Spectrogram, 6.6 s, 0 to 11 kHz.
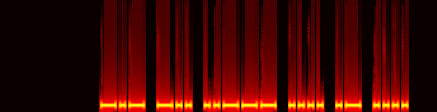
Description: Morse code, heard as a keyed tone, about 17 wpm, 700 Hz. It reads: KD2HAH
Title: USA Call Signs - 6 Characters - Repeated 3x - 17wpm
